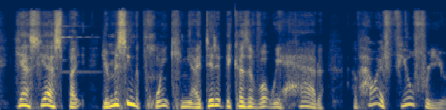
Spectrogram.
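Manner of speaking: high, swooping, wheedling whine. Pleading with Kimmy after she asks why he hired Shadowrunners; whining. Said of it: "Johnson's face twists in sudden impotent rage. The enormity of his insignificance and impotence are tearing at him, / Mr. / starts to whine".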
